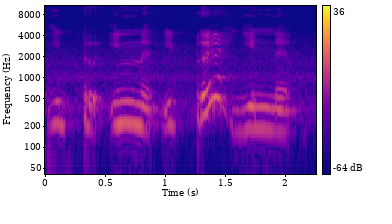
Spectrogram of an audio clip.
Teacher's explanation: மேல்வாய் நாக்கின் நுனி மிகவும் பொருந்துவதால் பிறக்கும் எழுத்து . மேல்வாயோட நாக்கின் நுனி வந்து கரெக்டா இற்று இன்னு இற்று இன்னு சோ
